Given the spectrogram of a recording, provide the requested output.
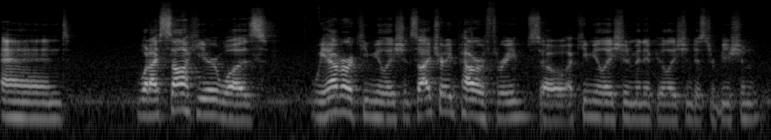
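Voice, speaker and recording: This man speaks at a fairly quick pace. His voice is fairly high, with fairly even intonation. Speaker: day trader and trading mentor. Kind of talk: screen-share trade recap tutorial. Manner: fast; casual, conversational.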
